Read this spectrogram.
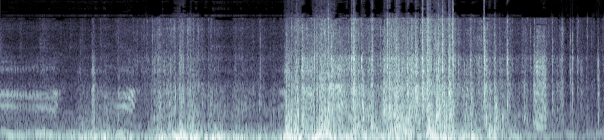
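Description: A car crashes and tumbles with loud banging and crunching thumps.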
